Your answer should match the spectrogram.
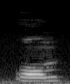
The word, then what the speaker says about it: om: to be very simple the word om has to be pronounced as oh further Krishna says pranayam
